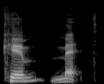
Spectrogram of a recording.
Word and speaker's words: Kemet: And this is the phonographic rendition of it. How you say it. Kemet.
